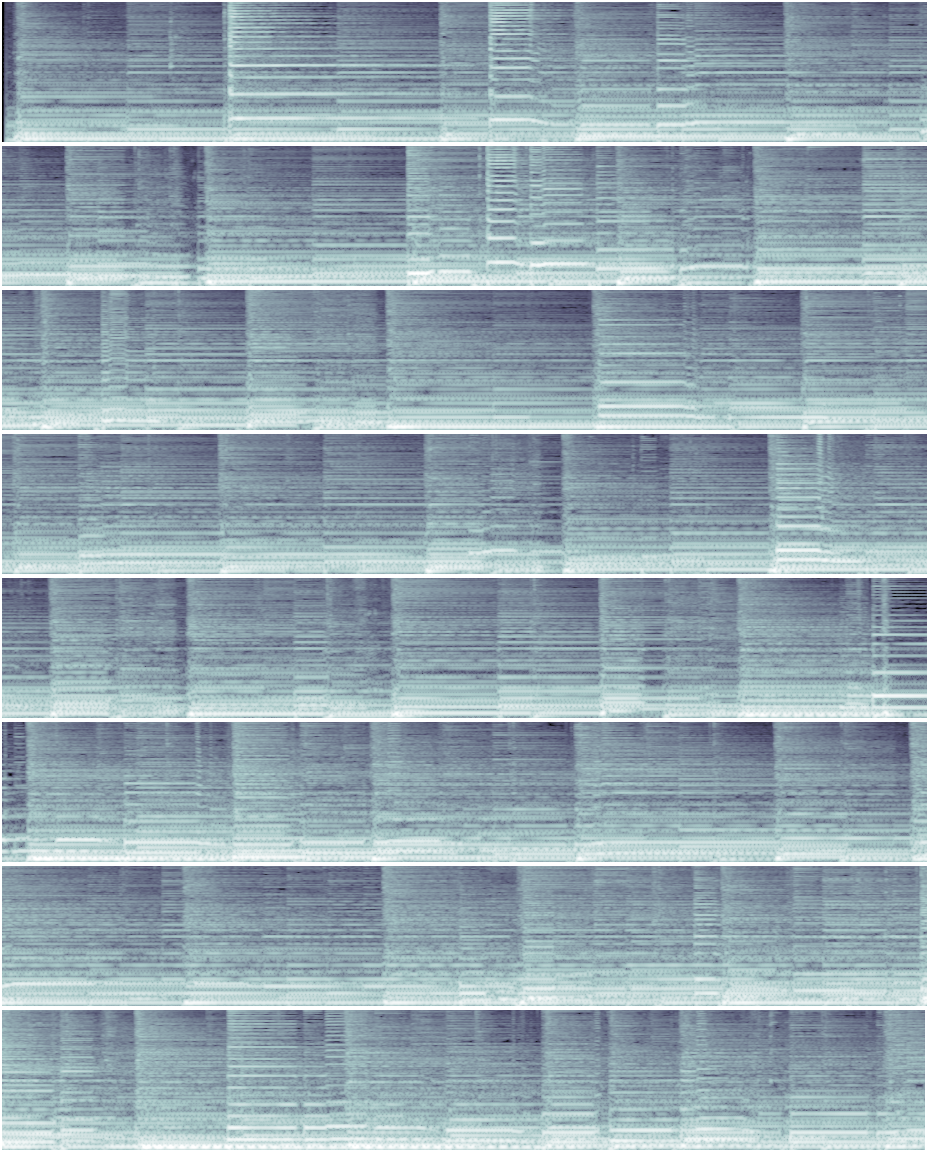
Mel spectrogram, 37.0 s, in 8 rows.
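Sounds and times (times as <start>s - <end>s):
acoustic guitar: 0.0s - 36.9s.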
